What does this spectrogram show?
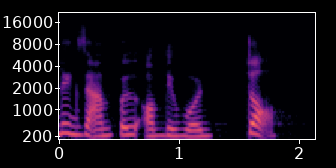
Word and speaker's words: temps: Let's take the example of the word temps. t e m p s temps In this word, there you can only listen to temps. P and S are silent.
